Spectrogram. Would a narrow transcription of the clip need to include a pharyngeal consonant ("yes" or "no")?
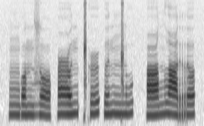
yes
